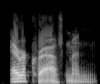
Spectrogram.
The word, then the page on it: aircraftman: American English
